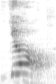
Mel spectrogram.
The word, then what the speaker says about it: yo: I say yo, but there's a lot of people, especially from Argentina and Uruguay, who say it like differently. They say like yo, but I don't trust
